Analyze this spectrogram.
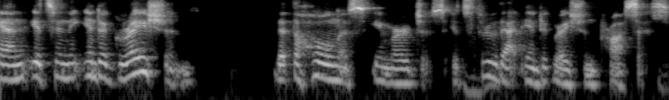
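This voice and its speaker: A woman with an American accent, fairly low in pitch, with vocal fry and lively intonation at a moderate pace over a quiet background. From US Pacific Northwest, Salish Sea island. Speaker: author and artist. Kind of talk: interview.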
